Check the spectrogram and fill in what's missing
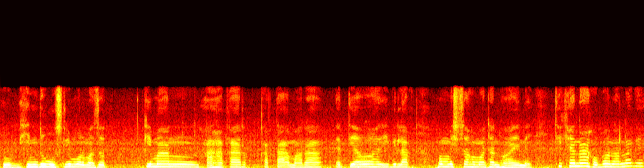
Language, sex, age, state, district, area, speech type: Assamese, female, 60+, Assam, Nalbari, rural, spontaneous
